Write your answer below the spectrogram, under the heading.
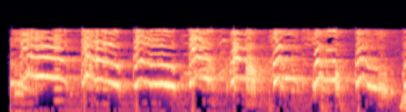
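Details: Cockapoo puppy whining and yelping in a rapid series of high, harmonic cries, each sliding down in pitch, about seven or eight repeated over four seconds with brief gaps between them.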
